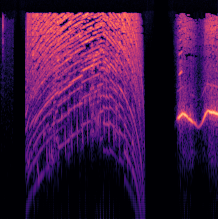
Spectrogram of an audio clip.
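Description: A loud catcalling wolf whistle, starting with a long sweeping rise-and-fall, then a pause and a shorter swooping whistle, with no talking.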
